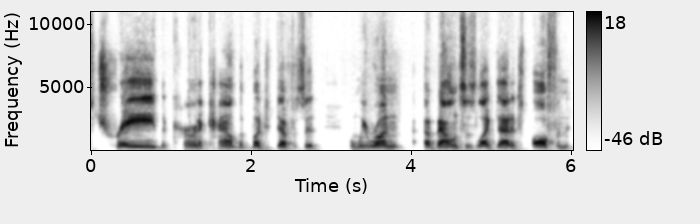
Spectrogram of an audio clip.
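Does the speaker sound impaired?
No.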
